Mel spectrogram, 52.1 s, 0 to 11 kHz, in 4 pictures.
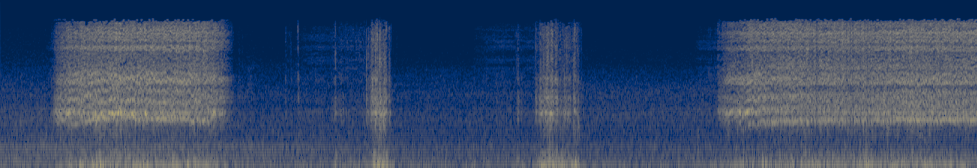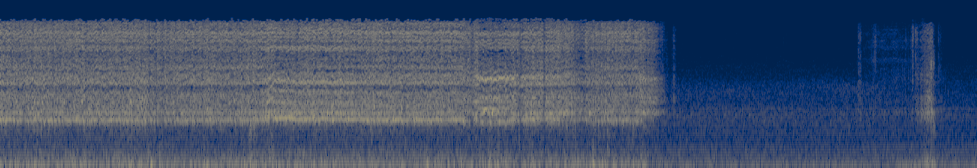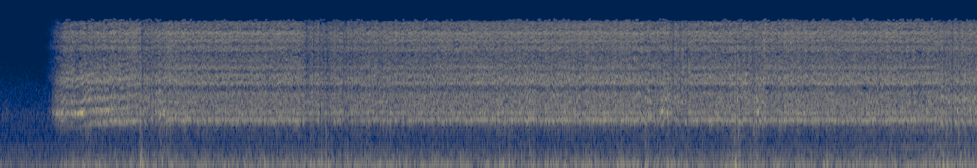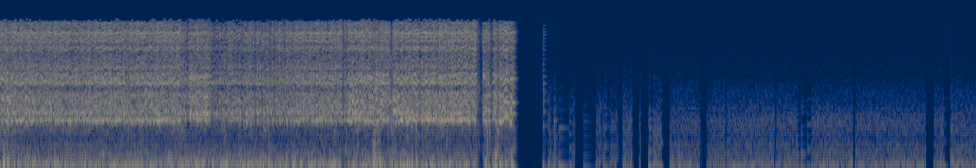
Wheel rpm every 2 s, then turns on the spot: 50, 60, 10, 10, 10, 110, 120, 110, 120, 110, 110, 0, 0, 50, 110, 110, 120, 110, 110, 120, 120, 120, 110, 20, 0, 0.
4-8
